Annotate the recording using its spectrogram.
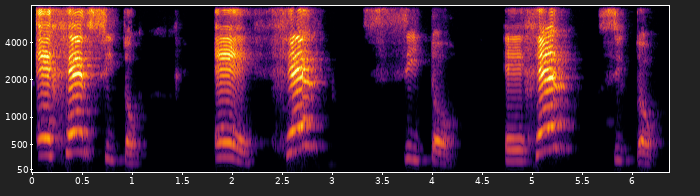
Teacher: es una palabra esdrújula y lleva la sílaba tónica en la antepenúltima sílaba · ¿Dónde lleva la mayor fuerza de voz? En la sílaba ger.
